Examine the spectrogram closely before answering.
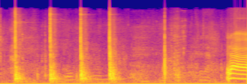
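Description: A man knocks on wood with sharp blows.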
